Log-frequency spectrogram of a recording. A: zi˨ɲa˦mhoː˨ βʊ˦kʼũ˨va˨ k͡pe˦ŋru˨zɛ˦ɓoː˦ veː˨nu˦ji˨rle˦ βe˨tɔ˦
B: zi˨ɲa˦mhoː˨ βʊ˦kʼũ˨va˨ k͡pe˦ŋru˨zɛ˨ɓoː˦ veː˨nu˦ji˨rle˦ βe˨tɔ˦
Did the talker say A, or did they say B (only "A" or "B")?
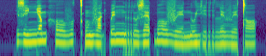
A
